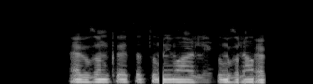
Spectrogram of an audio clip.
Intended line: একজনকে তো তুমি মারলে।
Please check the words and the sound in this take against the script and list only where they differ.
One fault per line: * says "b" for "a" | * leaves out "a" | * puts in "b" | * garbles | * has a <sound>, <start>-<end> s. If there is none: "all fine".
* has a dropout, 1.6-1.6 s
* garbles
